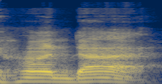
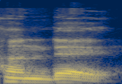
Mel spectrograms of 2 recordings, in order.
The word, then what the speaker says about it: Hyundai: saying it right Rico what's that you saying Hyundai that's how it's pronounced no it's not you need to say Hyundai you you talking about you you said you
